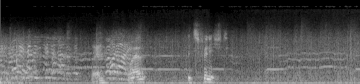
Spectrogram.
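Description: A man speaks tensely and close by.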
